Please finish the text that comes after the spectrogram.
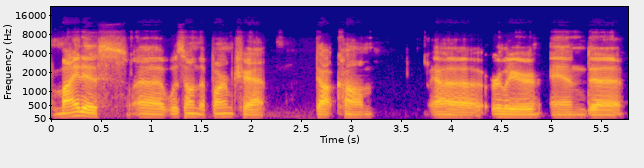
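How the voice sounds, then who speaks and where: A man with a fairly low voice hosts a casual group chat over a voice call. He jokes around in a loose, profane way. His voice sounds dry and close, with little room sound. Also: steady tone, slow, pushed and bright, smooth, no room sound. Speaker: host.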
